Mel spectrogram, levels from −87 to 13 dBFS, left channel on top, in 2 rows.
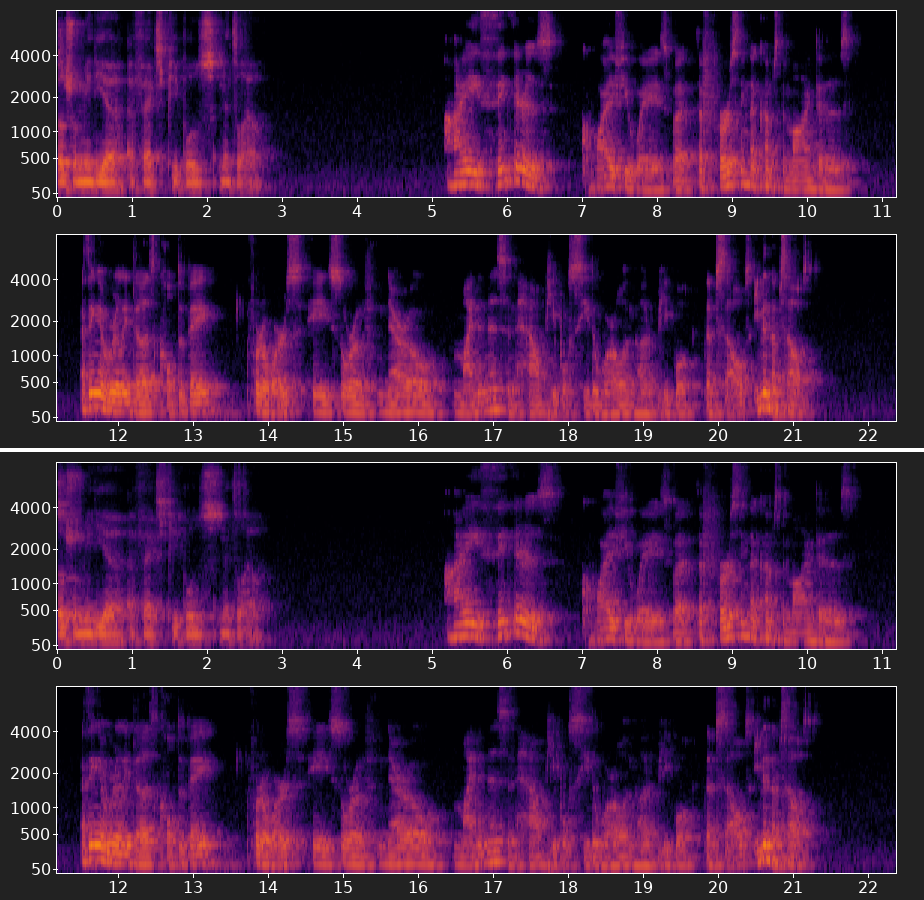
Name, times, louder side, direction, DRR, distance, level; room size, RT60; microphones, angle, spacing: voice 1, 0.0-2.7, left 3 dB, 65° left, 1 dB, 1.5 m, -29 dB
voice 2, 5.2-6.6 7.0-10.6 11.5-21.2, left 1 dB, 40° left, 0 dB, 3.6 m, -29 dB
27.5 x 12.0 x 3.6 m, 0.66 s
head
